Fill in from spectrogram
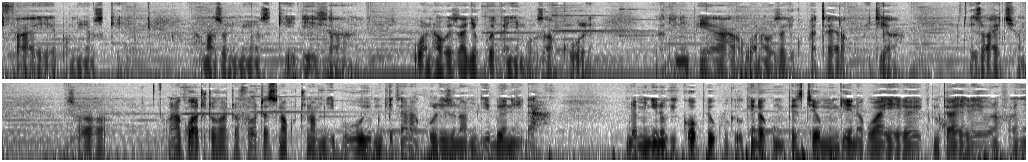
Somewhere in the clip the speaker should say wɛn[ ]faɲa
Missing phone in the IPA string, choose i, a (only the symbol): a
